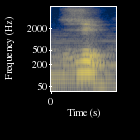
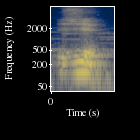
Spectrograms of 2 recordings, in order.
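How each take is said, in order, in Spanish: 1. La vocal se pronuncia ligera y sin acento. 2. La vocal se pronuncia ligera y sin acento.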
